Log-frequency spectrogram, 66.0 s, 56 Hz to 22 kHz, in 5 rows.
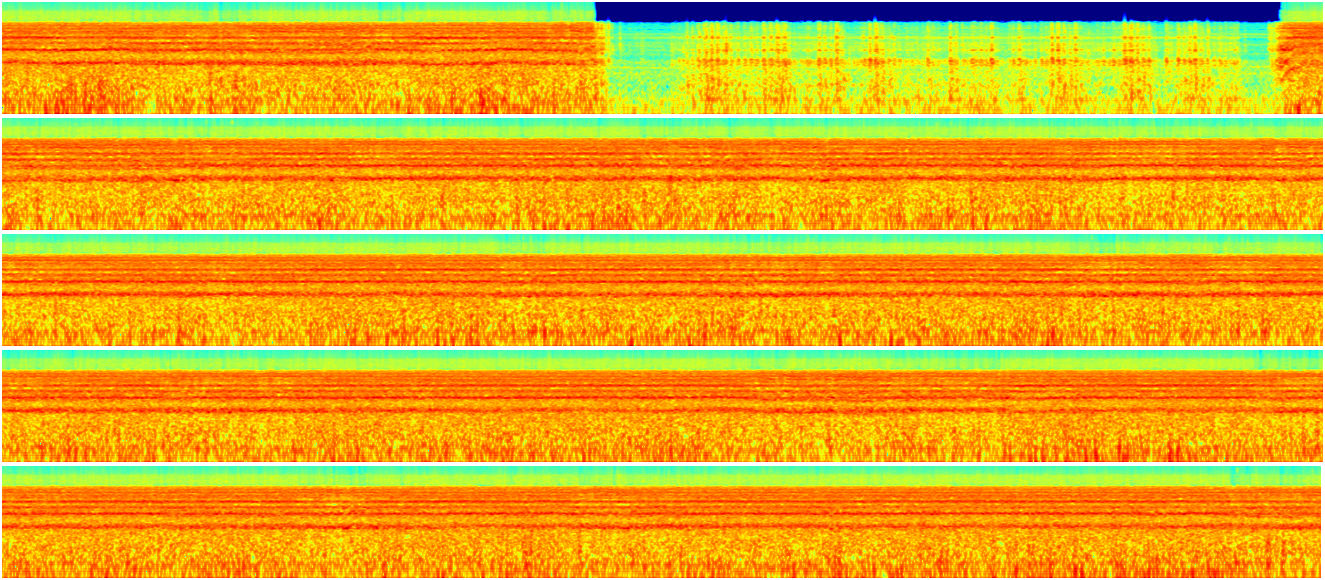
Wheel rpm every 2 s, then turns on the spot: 220, 220, 210, 30, 20, 20, 100, 220, 230, 230, 220, 230, 230, 230, 230, 230, 230, 230, 230, 230, 230, 230, 230, 230, 220, 230, 230, 230, 230, 230, 230, 230, 220.
6-12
